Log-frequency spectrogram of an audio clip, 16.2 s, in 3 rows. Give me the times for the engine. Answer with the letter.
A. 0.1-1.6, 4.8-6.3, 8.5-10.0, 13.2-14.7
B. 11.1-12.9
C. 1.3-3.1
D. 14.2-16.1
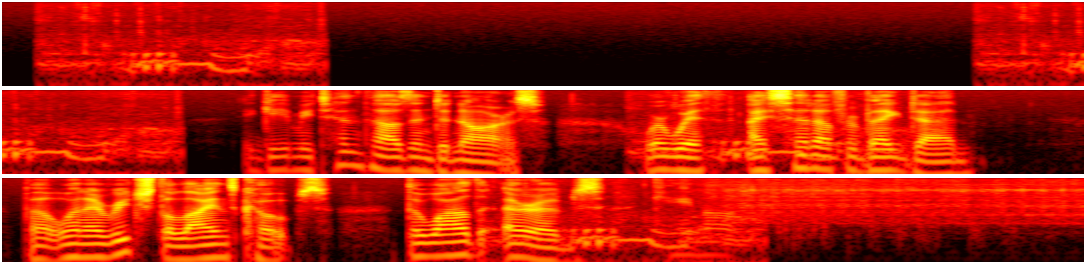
D.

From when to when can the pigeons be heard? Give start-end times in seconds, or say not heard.
0.1-1.6, 4.8-6.3, 8.5-10.0, 13.2-14.7.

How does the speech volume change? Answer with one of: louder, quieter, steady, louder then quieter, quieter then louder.
steady.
